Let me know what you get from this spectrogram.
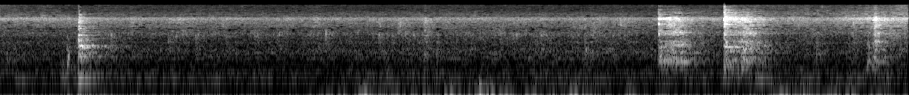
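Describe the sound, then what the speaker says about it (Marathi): Tomato sizzling with golden fried onions in a pan for egg biryani, a steady low frying hiss with a few sharp clinks and scrapes of a spoon against the pan, close and fairly quiet. "कांदा सोनेरी रंगावर भाजलेला आहे, त्यामध्ये आता आपण टोमॅटो भाजून घ्यायचा आहे"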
